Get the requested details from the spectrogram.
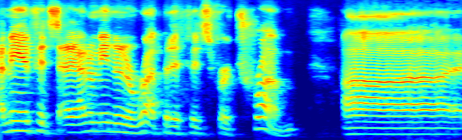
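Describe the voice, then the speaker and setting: This man's high-pitched voice makes very wide pitch swings. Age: 60s. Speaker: publicist. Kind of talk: interview. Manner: halting.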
